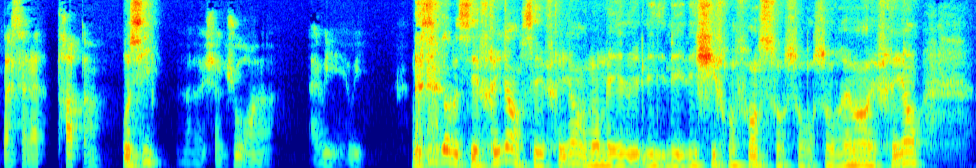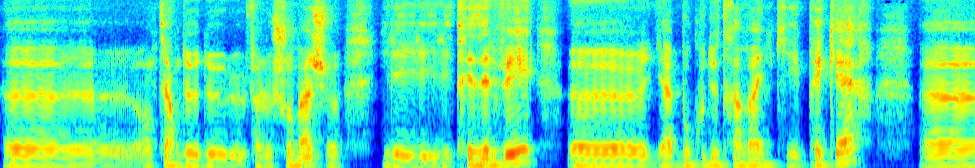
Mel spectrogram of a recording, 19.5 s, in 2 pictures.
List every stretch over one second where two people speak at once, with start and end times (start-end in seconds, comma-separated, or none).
none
